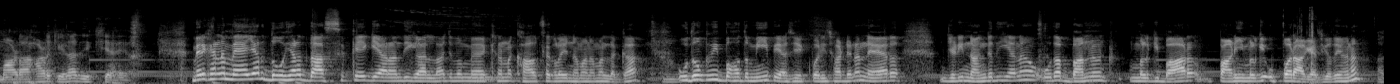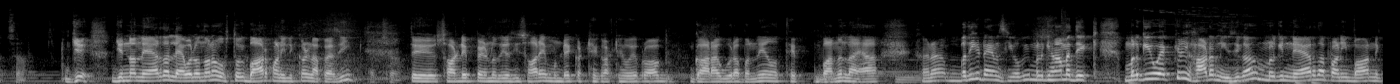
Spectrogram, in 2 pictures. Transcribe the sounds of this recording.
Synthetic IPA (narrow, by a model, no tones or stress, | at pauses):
maːɽaːɦaɽkeːɽaːd̪eːkʰja̰ːɦea̰ː | meːɾeːkʰjaːlɛːmɛ̃ːjaːɾd̪oːɦəd͡ʒaːɾd̪əskeːɡjaːɾãːd̪iːɡəlaːd͡ʒəd̪õːmɛ̃ːkʰːmɛ̃ːkʰaːlt̪sək̪ːaːinəmãːnəmãːləɡːaː | ʊd̪õːkʋiːbɔːt̪mĩːpeːaːsiːɪkʋaːɾiːsaːɖeːnaːnɛːɾ | d͡ʒeːɽiːnəŋɡd̪iːɦɛːnaːoːd̪aːbənməlk̬iːbaːɾpaːɽ̃iːməlk̬eːʊpːəɾaːɡɪjaːsiːoːd̪eːɦaːnaːəa | d͡ʒed͡ʒɪnːãːnɛːɾd̪aːlɛːʋəlɦõnd̪aːnaːʊst̪õːʋiːbaːɾpaːɽĩːnɪkːəɽlaːpjaːsiːʃʰt̪eːsaːɖeːpɪɳd̪eːəsĩːsaːɾeːmʊɳɖeːkəʈʰːeːkəʈʰːeːɦoːeːpəɾːɡaːɾaːɡuːɾaːbənːeːãːʊt̪ʰːeːbənlaːjaːhɛːnãːbəd̪ijaːʈaːɪmsiːoːʋiːməlk̬iːɦãːmɛ̃ːd̪eːkʰːməlk̬iːoːɛːk̚t͡ʃuəliːɦaːɖnĩːs̬iɡaːməlkiːnɛːɾd̪aːpaːɽ̃iːbaːɾnɪk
